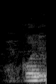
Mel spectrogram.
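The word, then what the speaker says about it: colleague: कोग कोलीग होते हैं हमारे ऑफिस में होते हैं स्कूल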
